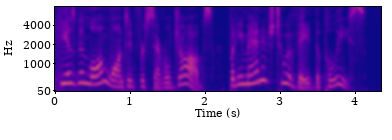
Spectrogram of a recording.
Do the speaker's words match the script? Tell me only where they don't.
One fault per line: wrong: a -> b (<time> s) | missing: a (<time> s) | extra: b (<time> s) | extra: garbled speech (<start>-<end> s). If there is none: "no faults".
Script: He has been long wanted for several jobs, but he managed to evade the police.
no faults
